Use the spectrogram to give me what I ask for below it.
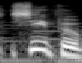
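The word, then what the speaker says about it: Sifu: of many Mysteries including how to pronounce its title it's sefue by the way I looked it up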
